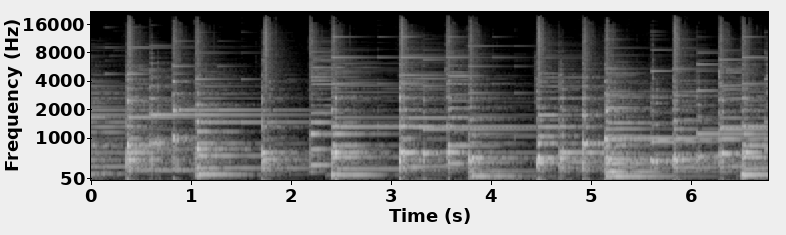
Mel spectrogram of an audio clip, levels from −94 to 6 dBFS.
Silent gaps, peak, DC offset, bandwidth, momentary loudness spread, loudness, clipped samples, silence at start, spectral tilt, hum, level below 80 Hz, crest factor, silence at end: none; -4 dBFS; under 0.1%; over 20 kHz; 7 LU; -25 LUFS; under 0.1%; 0 s; -4.5 dB/octave; none; -52 dBFS; 20 dB; 0 s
